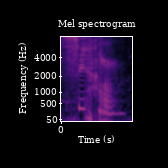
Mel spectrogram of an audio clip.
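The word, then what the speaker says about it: سحر: rongga mulutnya penuh tapi beda dengan tar Kek sihr sihr nah meringis bikr sihr Nah bisa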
